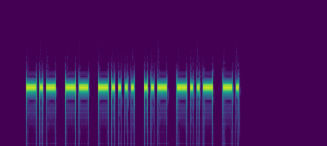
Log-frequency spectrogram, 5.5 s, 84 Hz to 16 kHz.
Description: Morse code, heard as a keyed tone, about 21 wpm, 700 Hz. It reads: KM6UXN
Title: USA Call Signs - 6 Characters - 4x Character Spacing - 22wpm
